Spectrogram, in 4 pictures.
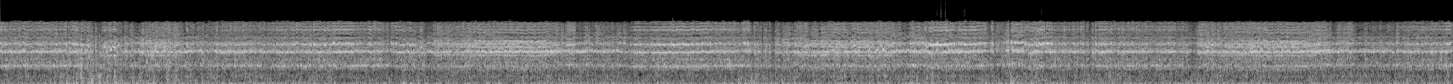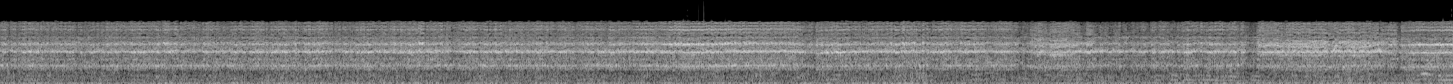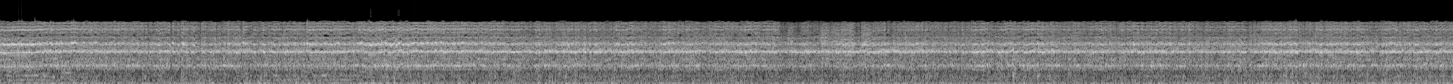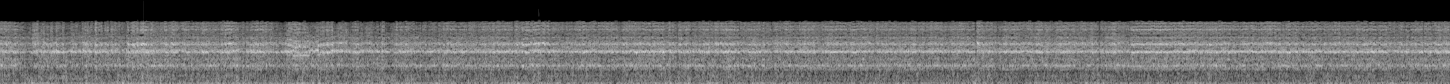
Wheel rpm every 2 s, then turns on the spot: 230, 230, 220, 230, 220, 230, 220, 230, 230, 230, 230, 230, 230, 230, 220, 230, 230, 230, 230, 230, 230, 230, 230, 230, 230, 240, 230, 230, 230.
none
